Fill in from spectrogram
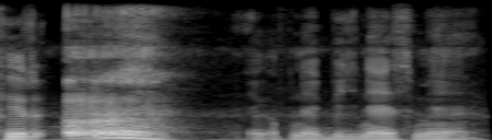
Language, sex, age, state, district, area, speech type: Urdu, male, 30-45, Bihar, Khagaria, rural, spontaneous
